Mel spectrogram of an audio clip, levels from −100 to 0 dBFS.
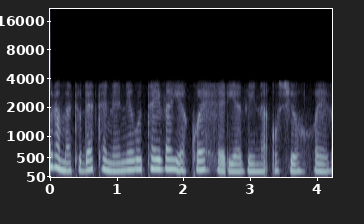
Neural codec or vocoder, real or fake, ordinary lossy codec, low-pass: none; real; Opus, 32 kbps; 3.6 kHz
